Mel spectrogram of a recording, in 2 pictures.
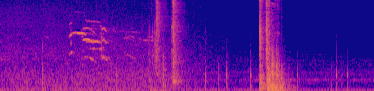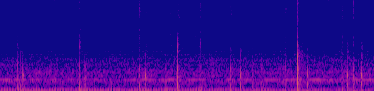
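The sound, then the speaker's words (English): A couple of quick door knocks or clunks, then a loud door slam about a second later, leaving a low steady hum with faint ticking in the background. “Probably just a couple more door sound effects, maybe a lift too.”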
